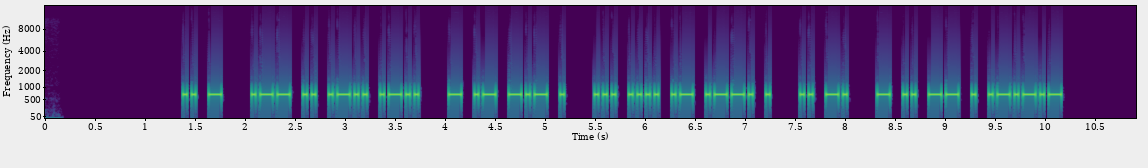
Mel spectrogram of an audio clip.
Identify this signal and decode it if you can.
Morse code, heard as a keyed tone, about 28 wpm, 700 Hz. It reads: IT WILL TAKE SHAPE IN TIME.
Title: Sentences from Top 1000 Words - Review Part 3 - 28wpm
